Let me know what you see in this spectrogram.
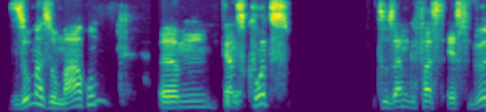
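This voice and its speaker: A man at a fairly slow pace, pitch swinging very widely, in a dry, close sound with no echo. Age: 50s. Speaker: professor and speaker on digitalization. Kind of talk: online talk and Q&A. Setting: video call with green screen.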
